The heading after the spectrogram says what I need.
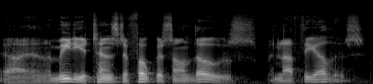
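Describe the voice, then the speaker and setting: A man's voice: normal speed, a bit bright. An American man giving a public lecture on foreign policy, speaking emphatically and stacking up lists, with frequent "uh" fillers. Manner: emphatic, builds lists with rising pitch.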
